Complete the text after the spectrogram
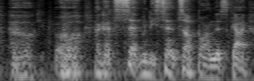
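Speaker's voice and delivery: soft, low, moaning imitation of petty gloating; mocked gloating trader. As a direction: moan with mock pleasure over a tiny win. Mocking a trader gloating at home.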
